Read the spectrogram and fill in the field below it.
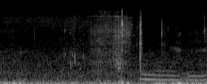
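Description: A fishing reel clicks as its handle turns.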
